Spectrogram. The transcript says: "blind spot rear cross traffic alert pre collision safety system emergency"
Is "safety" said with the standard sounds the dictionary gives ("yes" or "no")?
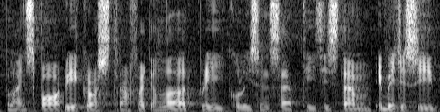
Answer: no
